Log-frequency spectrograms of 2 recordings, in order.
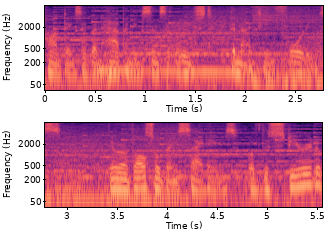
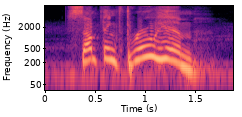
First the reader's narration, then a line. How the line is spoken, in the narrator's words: Mona screamed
